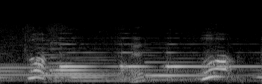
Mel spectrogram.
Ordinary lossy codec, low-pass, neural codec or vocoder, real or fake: AAC, 48 kbps; 7.2 kHz; none; real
